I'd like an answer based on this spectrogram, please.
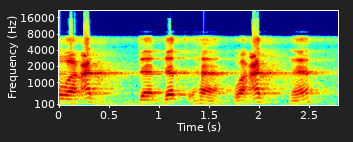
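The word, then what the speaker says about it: وعددتها: Ternyata bacanya wa'addadatha, addadatha.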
